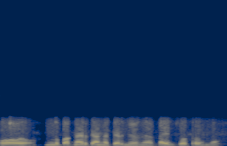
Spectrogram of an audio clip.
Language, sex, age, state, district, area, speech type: Tamil, male, 60+, Tamil Nadu, Krishnagiri, rural, conversation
